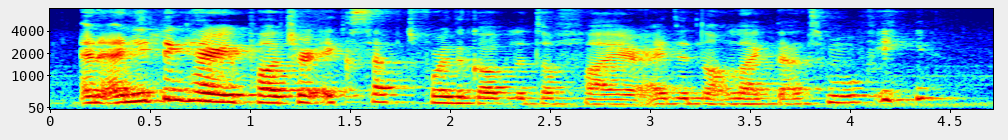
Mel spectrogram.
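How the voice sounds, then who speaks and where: An animated voice with very wide pitch swings rings out amid audible room echo. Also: woman. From Lebanon. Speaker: YouTuber and opera singer. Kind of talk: casual chat, get-to-know-me Q&A. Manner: chatty, animated.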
